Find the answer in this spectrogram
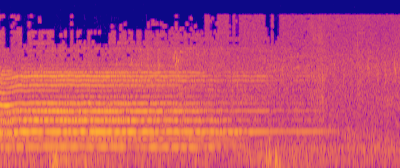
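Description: A group of voices singing together, holding one long final chord that fades out about three seconds in.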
